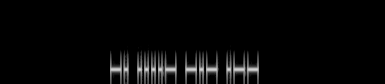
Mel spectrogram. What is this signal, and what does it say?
Morse code, heard as a keyed tone, about 36 wpm, 700 Hz. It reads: N4KW
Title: Call Signs - 35wpm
